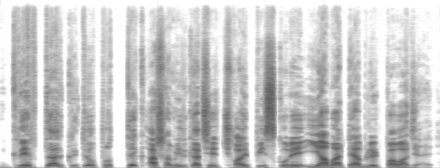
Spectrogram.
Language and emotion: Bengali, neutral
